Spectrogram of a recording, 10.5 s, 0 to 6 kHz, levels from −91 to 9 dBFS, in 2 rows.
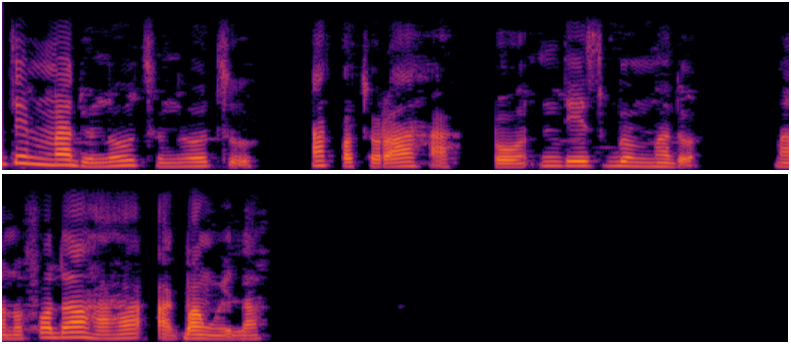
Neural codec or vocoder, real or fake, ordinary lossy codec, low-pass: none; real; none; 5.4 kHz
